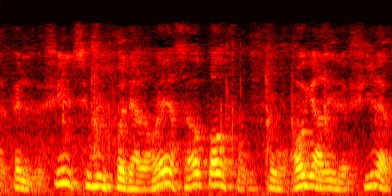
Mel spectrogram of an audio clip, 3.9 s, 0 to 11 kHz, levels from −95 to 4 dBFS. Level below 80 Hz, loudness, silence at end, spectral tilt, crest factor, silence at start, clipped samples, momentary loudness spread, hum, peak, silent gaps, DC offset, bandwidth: -56 dBFS; -26 LUFS; 0 s; -9 dB/octave; 16 dB; 0 s; under 0.1%; 8 LU; none; -10 dBFS; none; under 0.1%; 7.2 kHz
